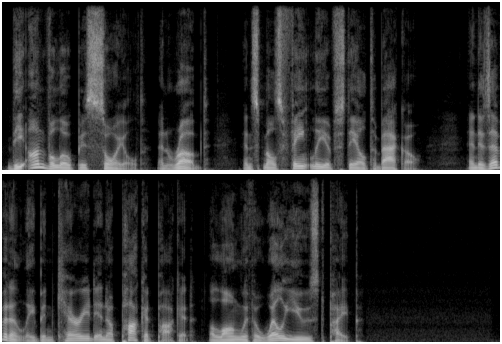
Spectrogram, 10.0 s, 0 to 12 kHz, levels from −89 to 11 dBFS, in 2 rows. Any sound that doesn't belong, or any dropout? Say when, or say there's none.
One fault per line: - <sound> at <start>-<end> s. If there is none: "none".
none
